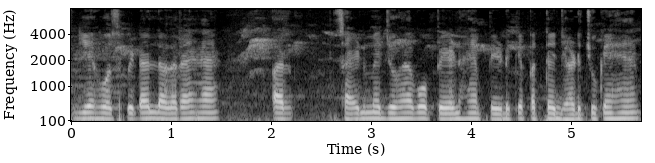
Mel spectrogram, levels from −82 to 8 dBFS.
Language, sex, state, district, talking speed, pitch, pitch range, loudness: Hindi, male, Chandigarh, Chandigarh, 200 wpm, 150 Hz, 140-155 Hz, -15 LUFS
